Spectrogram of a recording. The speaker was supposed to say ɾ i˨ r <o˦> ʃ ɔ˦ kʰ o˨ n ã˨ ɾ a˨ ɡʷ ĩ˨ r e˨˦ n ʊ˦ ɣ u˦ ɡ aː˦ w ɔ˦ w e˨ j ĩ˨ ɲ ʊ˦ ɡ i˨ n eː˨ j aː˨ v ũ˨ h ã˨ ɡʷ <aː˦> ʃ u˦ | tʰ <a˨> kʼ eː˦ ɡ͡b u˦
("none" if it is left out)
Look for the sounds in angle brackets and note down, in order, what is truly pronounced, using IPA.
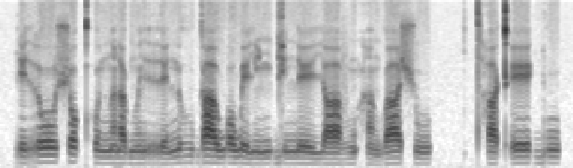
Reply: oː˦, aː˦, a˨

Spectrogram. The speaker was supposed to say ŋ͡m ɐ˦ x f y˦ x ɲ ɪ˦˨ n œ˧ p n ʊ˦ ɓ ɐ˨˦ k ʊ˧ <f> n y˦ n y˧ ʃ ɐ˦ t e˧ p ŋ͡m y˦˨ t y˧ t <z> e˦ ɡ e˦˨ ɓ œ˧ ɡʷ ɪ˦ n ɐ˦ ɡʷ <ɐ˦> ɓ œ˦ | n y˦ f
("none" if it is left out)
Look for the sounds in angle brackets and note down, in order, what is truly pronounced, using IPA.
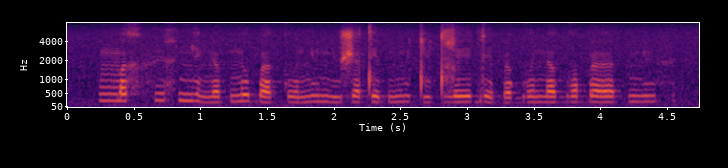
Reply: none, ɮ, ɐ˦

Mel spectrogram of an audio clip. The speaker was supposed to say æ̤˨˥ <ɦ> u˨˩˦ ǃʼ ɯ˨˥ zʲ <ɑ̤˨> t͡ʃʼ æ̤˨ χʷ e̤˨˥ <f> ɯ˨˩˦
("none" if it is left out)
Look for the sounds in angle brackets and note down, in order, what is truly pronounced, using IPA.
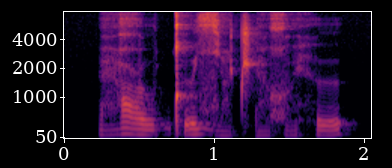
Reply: ʕ, ɑ̤˨, h

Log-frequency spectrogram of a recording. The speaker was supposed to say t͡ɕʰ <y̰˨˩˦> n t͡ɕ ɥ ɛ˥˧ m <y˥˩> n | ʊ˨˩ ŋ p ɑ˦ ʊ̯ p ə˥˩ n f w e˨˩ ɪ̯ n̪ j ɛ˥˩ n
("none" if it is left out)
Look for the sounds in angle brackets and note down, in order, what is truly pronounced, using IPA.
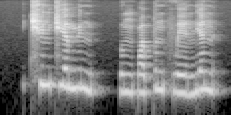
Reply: y˥, y˥˩

